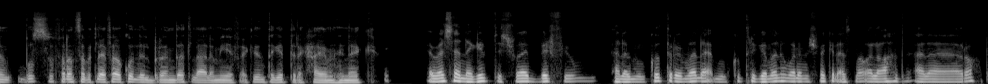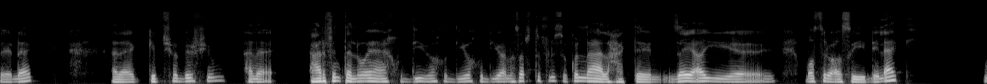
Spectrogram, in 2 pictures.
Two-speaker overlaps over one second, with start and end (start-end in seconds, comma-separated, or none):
none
